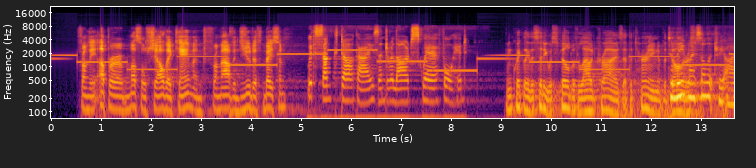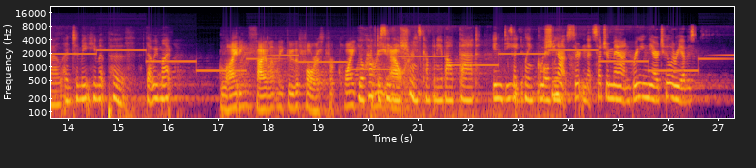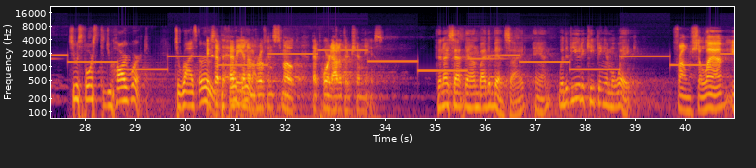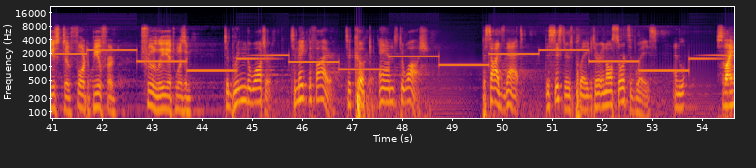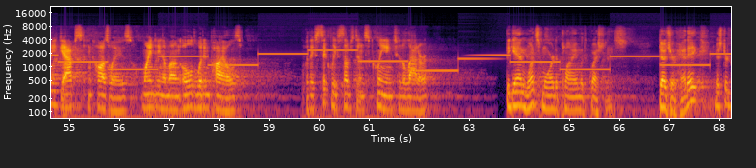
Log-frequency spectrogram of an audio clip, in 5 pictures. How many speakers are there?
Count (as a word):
ten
